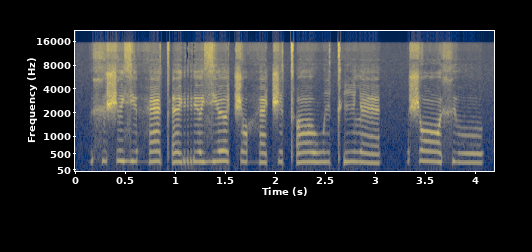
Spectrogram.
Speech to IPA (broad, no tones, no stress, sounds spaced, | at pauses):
xʲ ʊ ʃ ɪ zʲ ɜ h æ tʼ ɛ rʲ ɜ zʲ ɜ t͡ʃ ɔ h æ t͡ʃ ɪ tʼ ʌː w i tʼ i l ɛ | ʃ ɔː xʲ ʊː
